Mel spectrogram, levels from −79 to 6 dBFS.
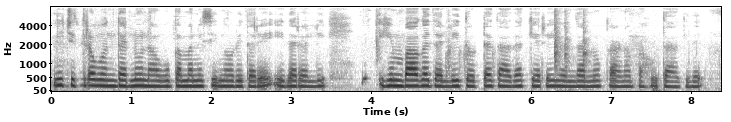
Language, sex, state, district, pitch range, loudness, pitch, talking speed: Kannada, female, Karnataka, Bangalore, 190-205 Hz, -16 LUFS, 195 Hz, 80 wpm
